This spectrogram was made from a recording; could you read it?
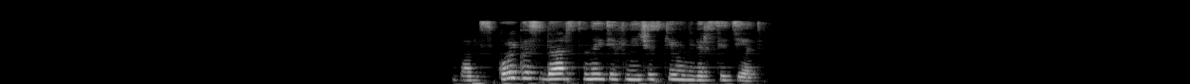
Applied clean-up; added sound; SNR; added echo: neural mask model DeepFilterNet 3.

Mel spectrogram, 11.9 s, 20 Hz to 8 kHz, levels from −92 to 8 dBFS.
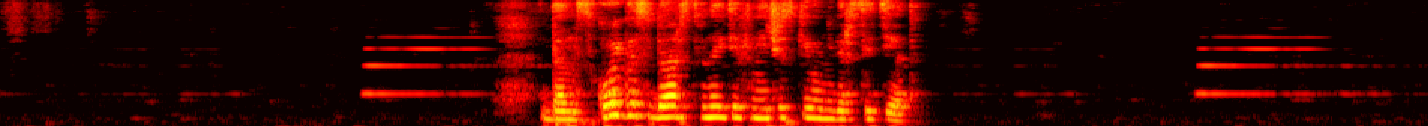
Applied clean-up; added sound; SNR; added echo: classical method WPE with log-MMSE.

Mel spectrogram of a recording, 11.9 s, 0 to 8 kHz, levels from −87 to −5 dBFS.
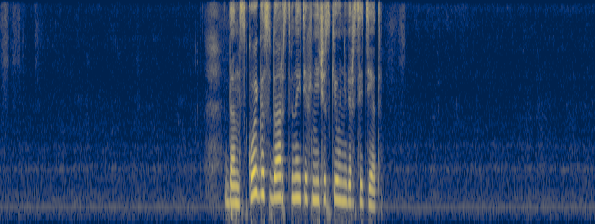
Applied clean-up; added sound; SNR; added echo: none; none; none; none.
